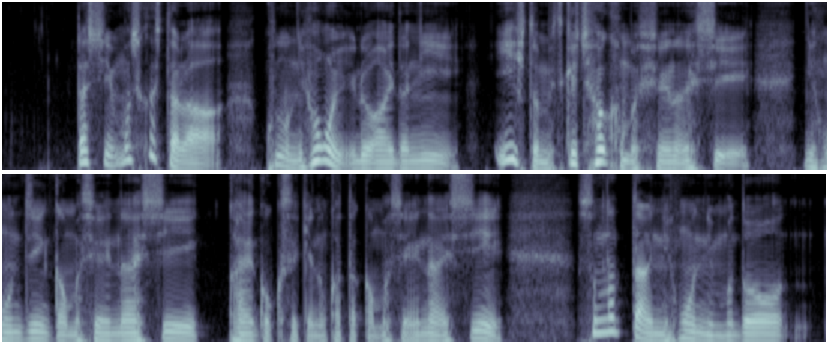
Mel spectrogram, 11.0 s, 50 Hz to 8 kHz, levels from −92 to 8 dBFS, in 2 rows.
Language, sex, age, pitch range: Japanese, male, 20-39, 100-145 Hz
